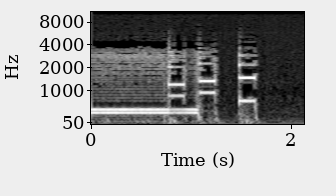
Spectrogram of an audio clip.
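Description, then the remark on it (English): A steady telephone dial tone hums, then cuts off as a few quick keypad beeps sound clear, each a short two-pitched tone with brief gaps between them, as a call is placed on another phone line. “See, now I'm calling on the other line that's not crackly, and I better get the machine”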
